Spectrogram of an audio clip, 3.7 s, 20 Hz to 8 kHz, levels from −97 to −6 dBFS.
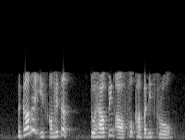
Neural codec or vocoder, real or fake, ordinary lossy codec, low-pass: none; real; AAC, 16 kbps; 7.2 kHz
